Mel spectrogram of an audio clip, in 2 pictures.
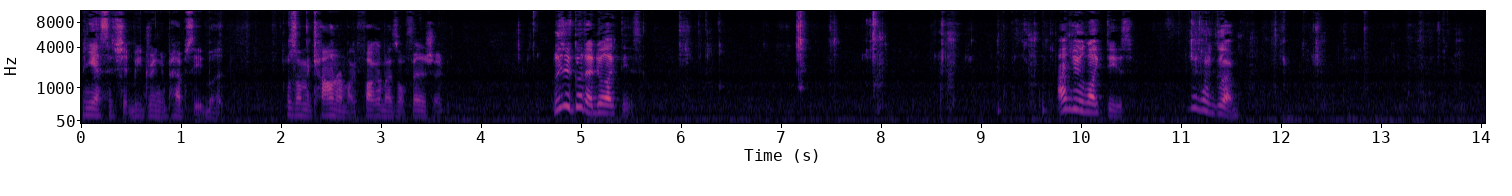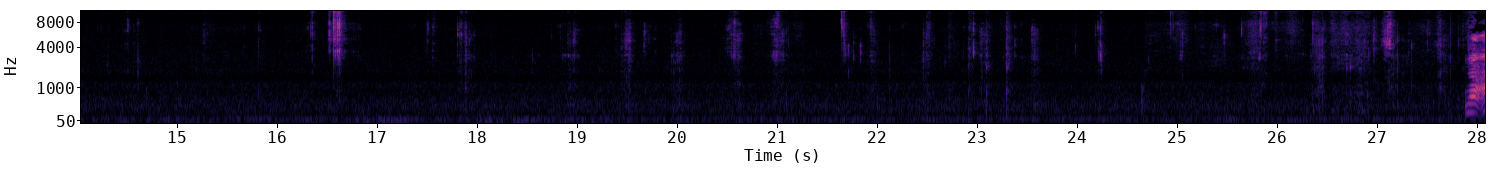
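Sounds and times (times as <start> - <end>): low steady hum: 0.0 - 28.0
crisps being chewed: 5.9 - 9.8, 11.0 - 27.9.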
